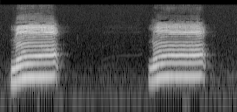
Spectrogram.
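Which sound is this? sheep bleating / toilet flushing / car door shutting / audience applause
sheep bleating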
